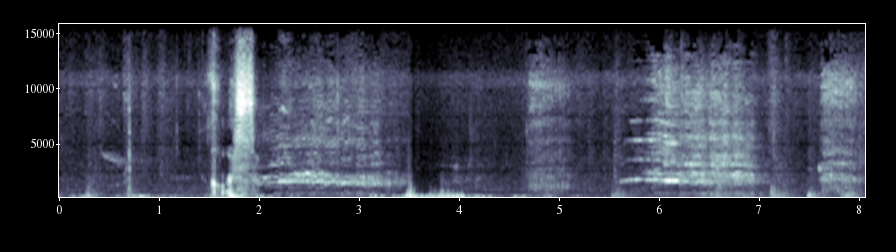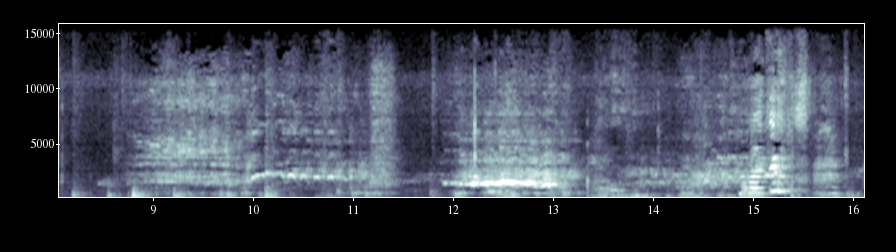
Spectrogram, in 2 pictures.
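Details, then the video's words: Horses reacting to a horse ringtone alarm sound; repeated harmonic whinnies and snorts with hoof clip-clops, and loud thumps early on, while people talk throughout. "Horses reacting to Horse Ringtone"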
